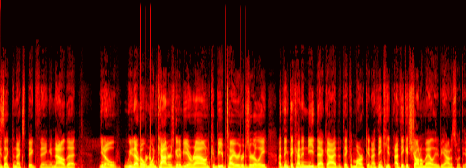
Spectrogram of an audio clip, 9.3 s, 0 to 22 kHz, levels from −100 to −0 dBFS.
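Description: Chunks out of order at 2.8 to 3.0 s, after "that you know we", and 4.5 to 4.9 s, before "early I think they". Here 100 ms chunks play one and three chunks late, giving a jumbled moment.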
